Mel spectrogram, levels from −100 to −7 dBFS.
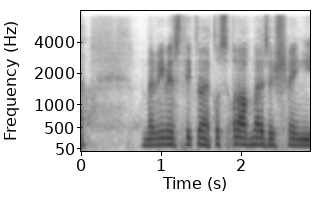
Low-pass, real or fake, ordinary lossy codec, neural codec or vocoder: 7.2 kHz; fake; AAC, 48 kbps; codec, 16 kHz, 0.5 kbps, FreqCodec, larger model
